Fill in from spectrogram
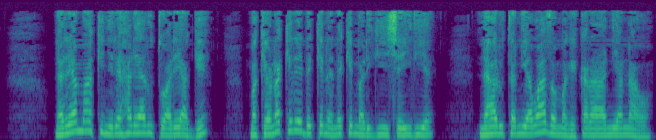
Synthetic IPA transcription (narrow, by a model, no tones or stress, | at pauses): naɾeamaːkiɲiɾɛɦaɾeaɾutoaɾeaɡe | makeɔnakeɾeːndekenɛnɛkemaɾiɣiːɕeiɾiɛ | naːɾutaniawaːðɔmaɣekaɾaɾanianaɔ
